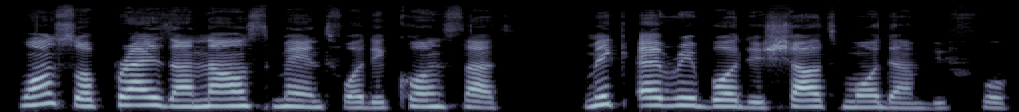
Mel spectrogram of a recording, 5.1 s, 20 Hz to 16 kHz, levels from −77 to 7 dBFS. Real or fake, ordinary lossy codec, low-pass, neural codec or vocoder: real; none; 14.4 kHz; none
